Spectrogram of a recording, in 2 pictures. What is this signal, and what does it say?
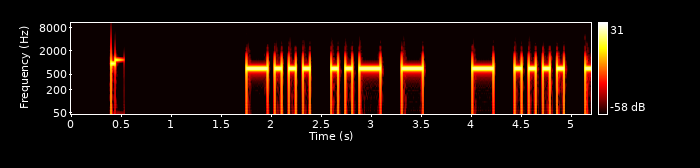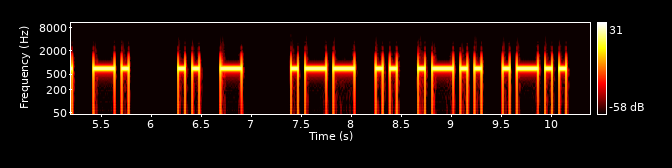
Morse code, heard as a keyed tone, about 17 wpm, 700 Hz. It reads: BUT THEN IT WILL
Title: Sentences from Top 300 Words 17wpm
